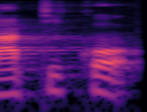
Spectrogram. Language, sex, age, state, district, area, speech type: Bodo, male, 30-45, Assam, Kokrajhar, rural, read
